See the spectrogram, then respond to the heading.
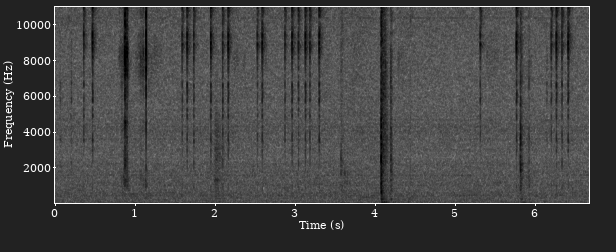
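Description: Fingertips of both hands type on the keys of a full-size black plastic computer keyboard with a hollow body. The result is a loose run of light, bright key taps, with one noticeably louder, fuller keystroke near the middle, over a low steady background hiss.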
